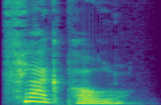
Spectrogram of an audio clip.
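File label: "flagpole", British English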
